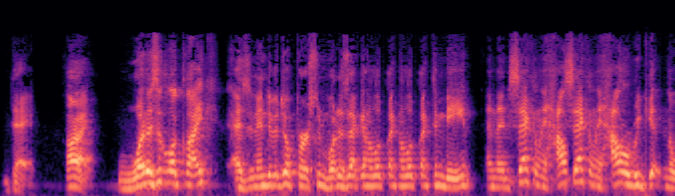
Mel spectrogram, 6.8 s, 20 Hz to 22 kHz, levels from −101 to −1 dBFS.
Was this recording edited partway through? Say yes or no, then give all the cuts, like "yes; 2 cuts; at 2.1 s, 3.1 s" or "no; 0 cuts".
yes; 4 cuts; at 1.0 s, 2.2 s, 4.0 s, 5.6 s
